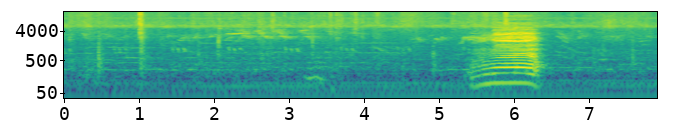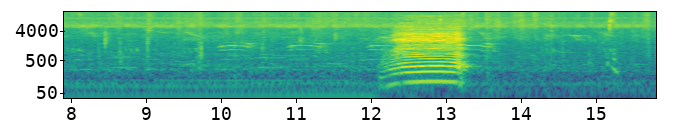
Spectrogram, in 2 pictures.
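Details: Cattle at a dairy farm in Bangladesh give two loud, drawn-out moos about six seconds apart, each roughly a second long with rich harmonics; faint background chatter and rustling between calls.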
